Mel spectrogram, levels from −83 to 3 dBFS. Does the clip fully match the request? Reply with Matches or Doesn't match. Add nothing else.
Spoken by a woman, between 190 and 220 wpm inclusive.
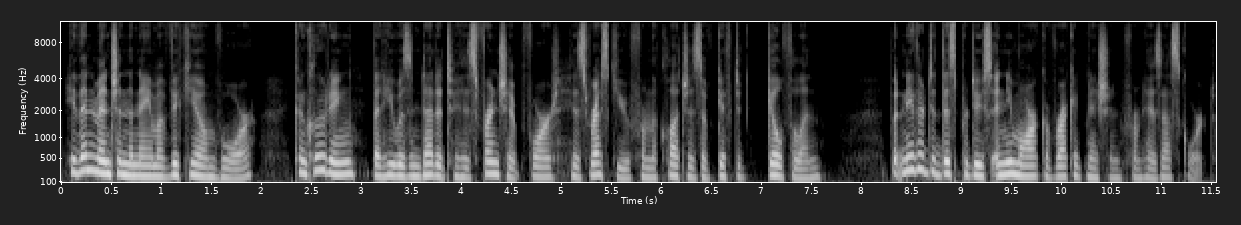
Matches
